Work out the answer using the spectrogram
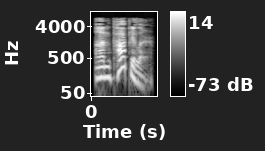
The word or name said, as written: unpopular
